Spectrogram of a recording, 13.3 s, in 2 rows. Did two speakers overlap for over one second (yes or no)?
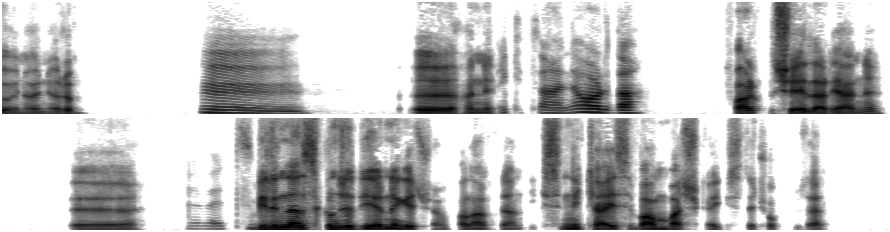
no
